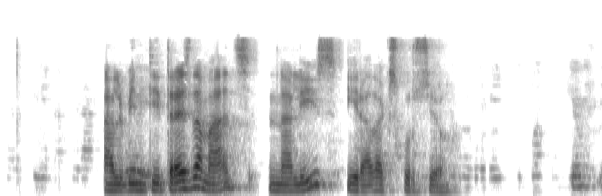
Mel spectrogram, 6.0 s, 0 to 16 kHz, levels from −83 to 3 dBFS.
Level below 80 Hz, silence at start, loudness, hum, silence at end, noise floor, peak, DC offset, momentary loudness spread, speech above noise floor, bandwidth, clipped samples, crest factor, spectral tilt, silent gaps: -58 dBFS; 1.05 s; -21 LUFS; none; 0.15 s; -55 dBFS; -2 dBFS; under 0.1%; 15 LU; 35 dB; 8 kHz; under 0.1%; 20 dB; -5 dB/octave; none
